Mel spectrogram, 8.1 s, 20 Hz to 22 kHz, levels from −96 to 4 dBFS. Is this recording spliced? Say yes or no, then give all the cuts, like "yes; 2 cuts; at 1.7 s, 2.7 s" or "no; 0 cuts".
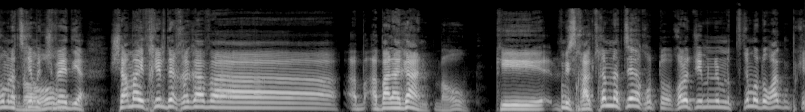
yes; 3 cuts; at 3.4 s, 5.6 s, 5.9 s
